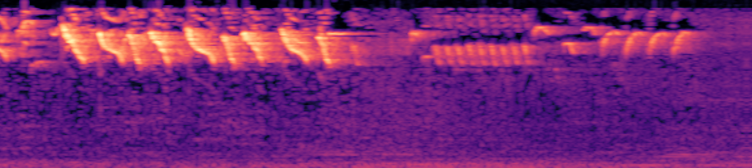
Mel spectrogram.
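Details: Lure song of a Dakun warbling white-eye from Bondowoso, East Java, meant to make birds sing along: a burst of quick, piercing, downward-sweeping chirps repeated about four per second, followed by softer high twittering trills and light background rumble.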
